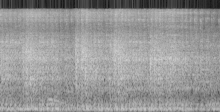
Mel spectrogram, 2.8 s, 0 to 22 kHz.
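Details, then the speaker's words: Honda CD 70 motorcycle after the spark plug was washed in petrol and refitted: the single-cylinder engine starts on the first kick and settles into a quick, even putter with no misfires. It is running normally. "ये देखें बिल्कुल पहली kick पे start हो गई है आपके सामने। ये देखें अब जो है पहली किक पे स्टार्ट हो गई है।"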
